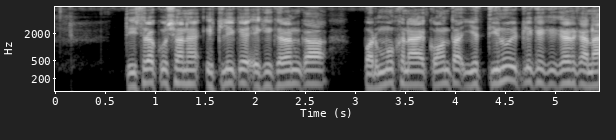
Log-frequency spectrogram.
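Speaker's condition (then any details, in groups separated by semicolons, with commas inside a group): No condition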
